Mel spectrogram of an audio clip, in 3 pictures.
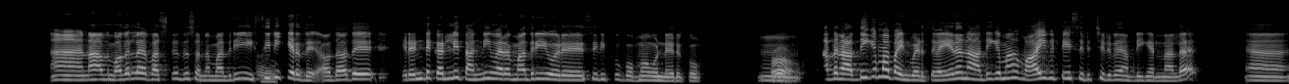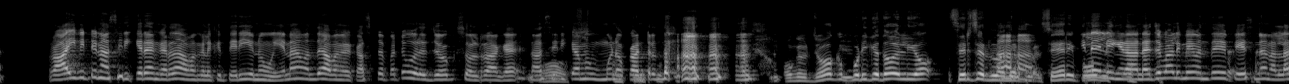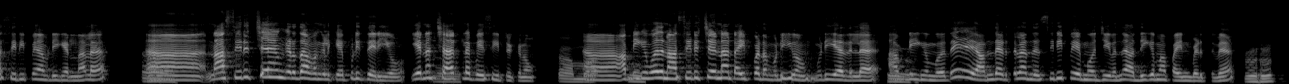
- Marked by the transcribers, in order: tapping; laughing while speaking: "அத நான் அதிகமா பயன்படுத்துவேன். ஏன்னா … சிரிக்காம உம்முன்னு உக்கான்ட்டுருந்தா"; laughing while speaking: "ஓ! உங்களுக்கு ஜோக்கு புடிக்குதோ இல்லையோ, சிரிச்சுரணும் அந்த இடத்துல. சரி போங்க"; other noise; laughing while speaking: "நான் நெஜமாலுமே வந்து பேசுனா நல்லா … வந்து அதிகமா பயன்படுத்துவேன்"; in English: "சாட்ல"; in English: "டைப்"; in English: "எமோஜி"
- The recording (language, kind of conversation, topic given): Tamil, podcast, நீங்கள் எந்தெந்த சூழல்களில் எமோஜிகளை பயன்படுத்துவீர்கள்?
